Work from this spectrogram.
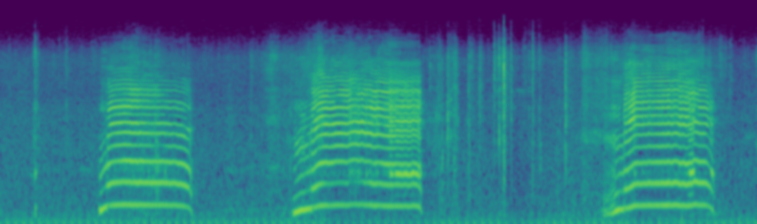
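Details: Paralysed goat attacked by a Komodo dragon in a dry riverbed at Komodo Village; three strained, trembling bleats of about one second each, evenly spaced, with light knocks between calls.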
